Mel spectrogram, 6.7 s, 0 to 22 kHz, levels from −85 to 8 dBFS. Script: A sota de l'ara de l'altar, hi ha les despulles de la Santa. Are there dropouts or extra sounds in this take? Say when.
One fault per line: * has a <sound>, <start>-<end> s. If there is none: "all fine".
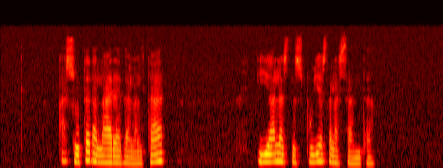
all fine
